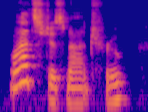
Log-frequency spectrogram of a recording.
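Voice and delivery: hurt, wounded, soft protesting tone. Objecting to the other player's remark about a teammate, sounding hurt. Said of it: "Why did you sound so hurt by that?".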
